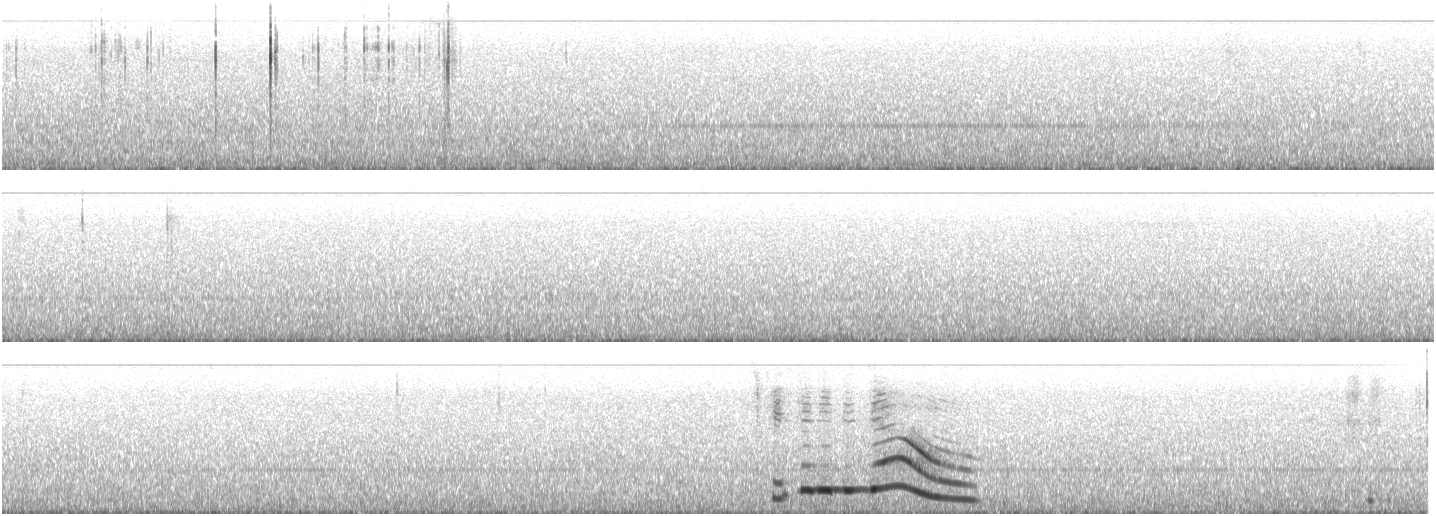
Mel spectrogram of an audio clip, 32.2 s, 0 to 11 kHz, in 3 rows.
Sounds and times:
Speech: 0:27.2 - 0:28.9.

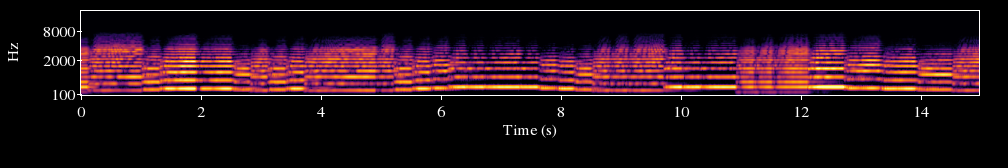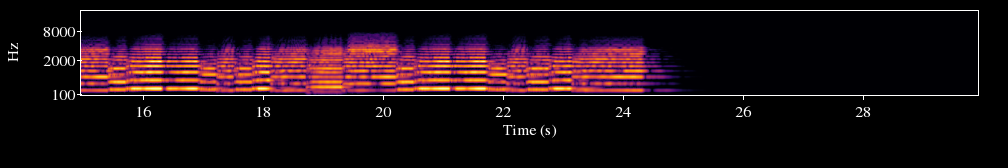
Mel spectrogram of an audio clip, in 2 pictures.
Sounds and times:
Trumpet: 0:00.0 - 0:25.0.

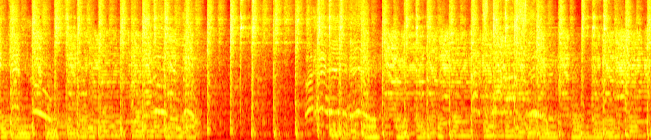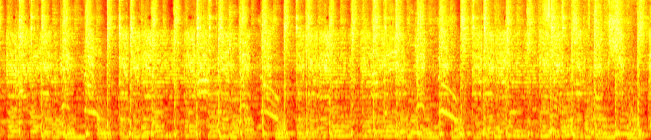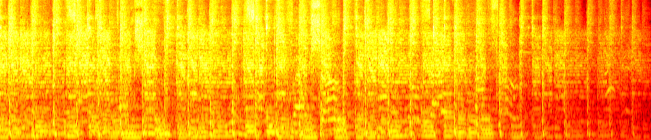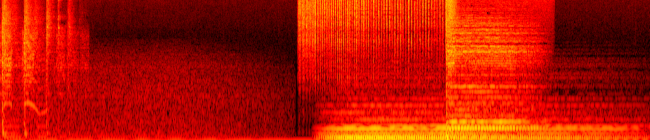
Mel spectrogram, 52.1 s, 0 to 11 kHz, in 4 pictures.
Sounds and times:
Ambient music: 0:45.4 - 0:52.0.

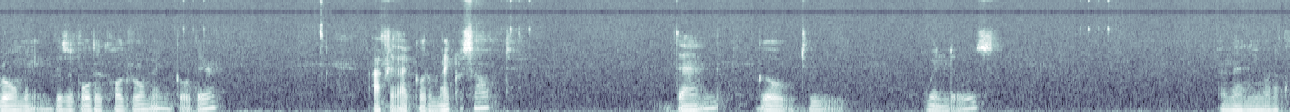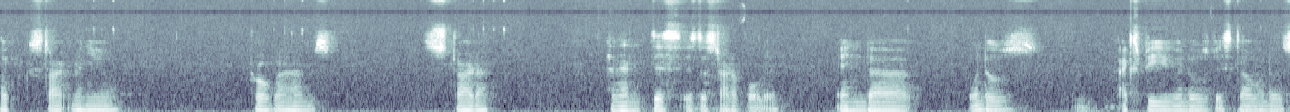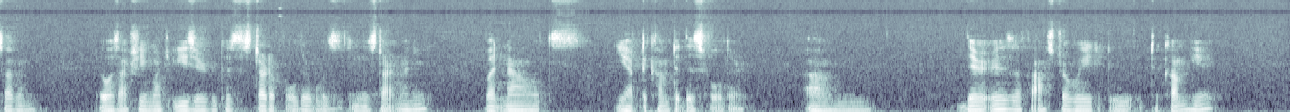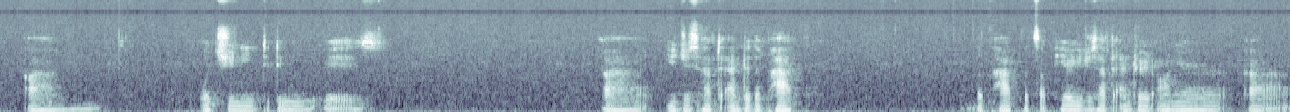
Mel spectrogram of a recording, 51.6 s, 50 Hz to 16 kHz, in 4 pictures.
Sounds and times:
Speech: 0:00.0 - 0:02.2, 0:03.7 - 0:05.2, 0:06.7 - 0:08.5, 0:09.2 - 0:10.0, 0:12.2 - 0:14.2, 0:15.4 - 0:16.3, 0:17.2 - 0:17.9, 0:19.0 - 0:26.2, 0:26.8 - 0:34.6, 0:35.4 - 0:38.0, 0:39.0 - 0:39.8, 0:40.7 - 0:42.6, 0:44.7 - 0:46.8, 0:48.4 - 0:51.6
Clicking: 0:10.8 - 0:11.2.

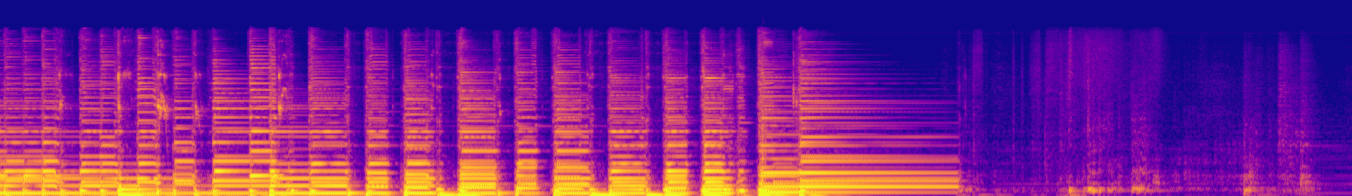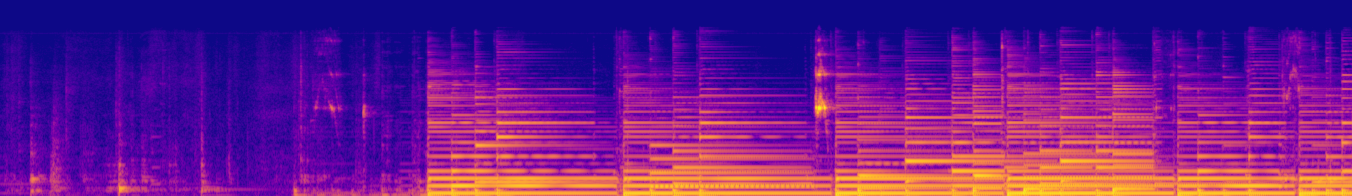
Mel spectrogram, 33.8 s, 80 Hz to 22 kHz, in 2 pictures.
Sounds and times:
Music: 0:00.0 - 0:33.8.

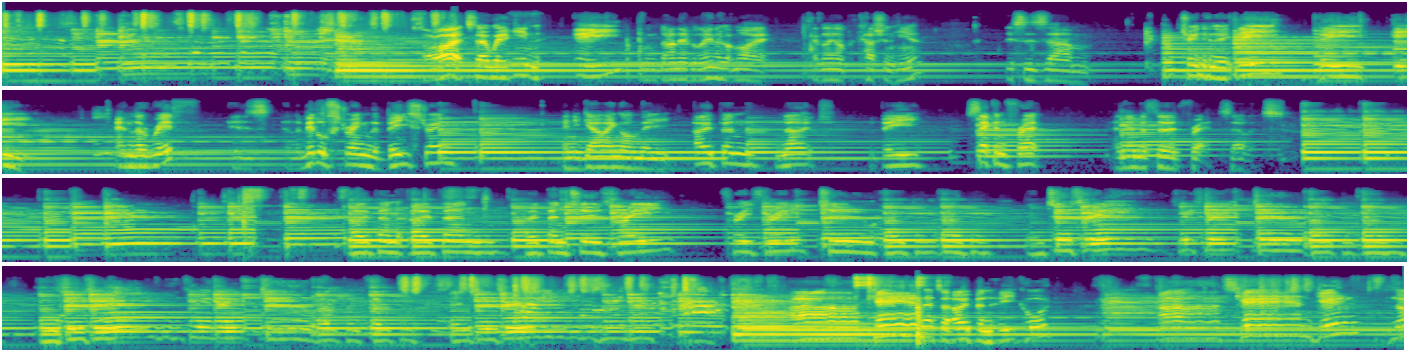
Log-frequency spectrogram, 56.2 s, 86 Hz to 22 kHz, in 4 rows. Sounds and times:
Guitar: 0:00.0 - 0:56.1
Speech: 0:04.1 - 0:09.2, 0:10.1 - 0:10.9, 0:11.8 - 0:14.4, 0:15.0 - 0:18.5, 0:19.7 - 0:22.3, 0:22.9 - 0:24.4, 0:25.2 - 0:26.9, 0:31.5 - 0:34.8, 0:35.4 - 0:36.9, 0:42.7 - 0:52.6, 0:53.7 - 0:56.1.

